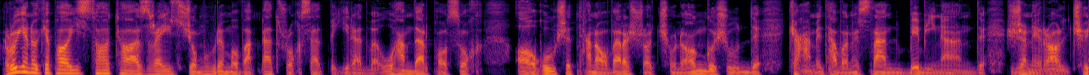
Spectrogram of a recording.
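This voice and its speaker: A man narrating a novel as an audiobook, measured and often dropping to a hushed whisper. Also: low voice, dry recording, clean studio sound.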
